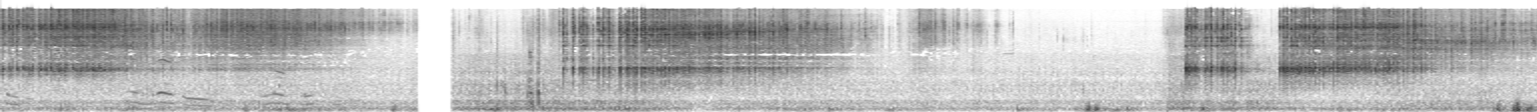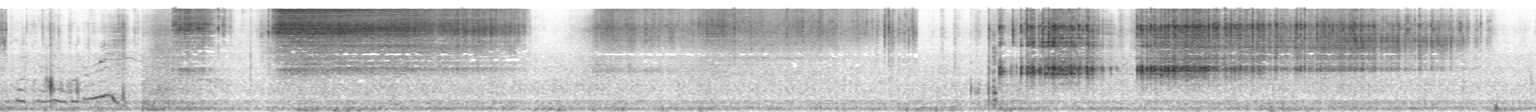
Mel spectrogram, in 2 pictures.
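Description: Small plastic pearl beads poured from a plastic bag into a clear plastic jar, rattling as they pour in. This repeats in several pours a few seconds long with quieter gaps, and a plastic lid is screwed onto a jar partway through.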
